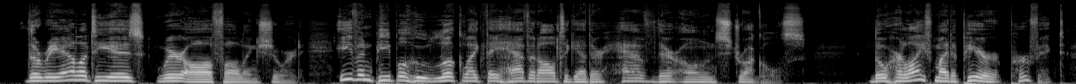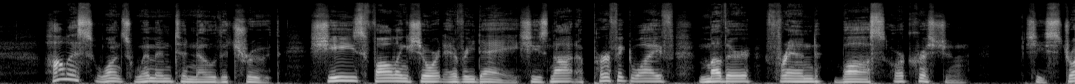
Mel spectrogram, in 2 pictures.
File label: audiobook, Narration; Voice Acting; Character Voices; Announcing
